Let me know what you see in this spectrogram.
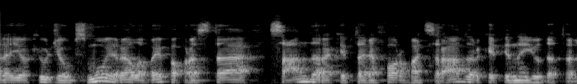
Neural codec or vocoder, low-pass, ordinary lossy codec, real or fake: none; 10.8 kHz; MP3, 64 kbps; real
